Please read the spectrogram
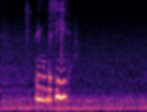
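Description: Two brief high-pitched vocal calls, one straight after the other, a little over half a second in, against quiet room tone.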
